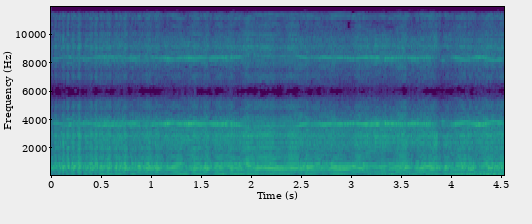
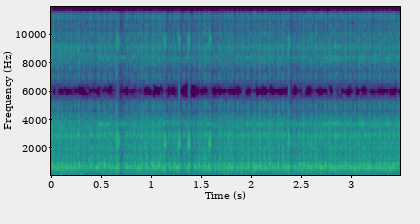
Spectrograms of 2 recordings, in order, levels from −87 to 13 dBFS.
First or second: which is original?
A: first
